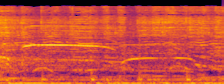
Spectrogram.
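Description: A band playing live through a concert sound system, with strong bass and held melodic notes above it, heard from among the audience.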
